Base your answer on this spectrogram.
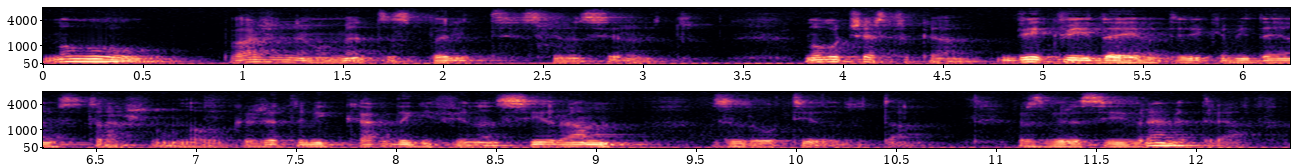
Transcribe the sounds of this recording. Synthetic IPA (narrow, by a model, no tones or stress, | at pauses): mnɔɡʊ | vaʒɛnjɐmomɛnt̪əspɐɾit̪ɛ̥sfinɐ̃nsiɾɐnɛt̪o̥ | mnɔɡʊt͡ʃɛst̪okazmvikəkviːd̪ɛint̪ɛvikɐmid̪ɛjɐmst̪ɾaʃno̰mnɔ̰ɡʊ̰kɐʒɛt̪ɛmikaɡd̪ɐɡifinɐnsiɾəm | zɐd̪ɐot̪id̪ɛ̰d̪ot̪a̰m | ɾɐzbiɾəsɛivɾɛmɛt̪ɾʲʔa̰bvə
